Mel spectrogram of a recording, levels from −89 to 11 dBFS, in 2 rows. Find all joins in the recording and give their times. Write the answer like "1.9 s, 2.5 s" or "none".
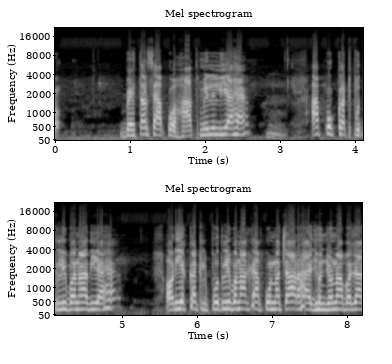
none

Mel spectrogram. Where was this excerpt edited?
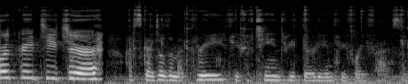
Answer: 1.2 s

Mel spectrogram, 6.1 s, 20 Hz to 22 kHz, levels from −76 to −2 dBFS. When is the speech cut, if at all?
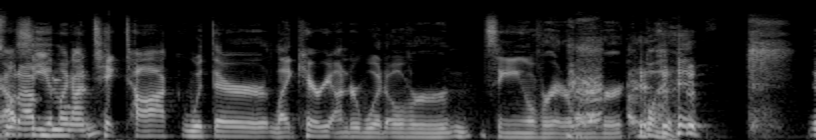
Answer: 4.7 s

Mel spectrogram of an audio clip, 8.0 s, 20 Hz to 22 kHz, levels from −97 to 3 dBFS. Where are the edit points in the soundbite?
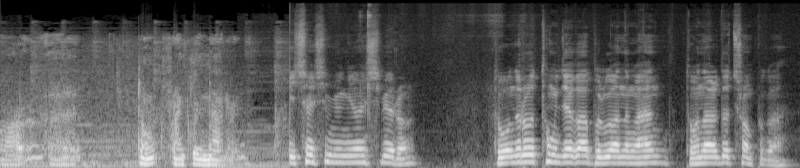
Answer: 2.9 s

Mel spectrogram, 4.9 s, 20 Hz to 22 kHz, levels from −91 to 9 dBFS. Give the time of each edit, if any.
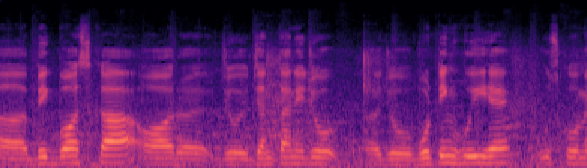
none

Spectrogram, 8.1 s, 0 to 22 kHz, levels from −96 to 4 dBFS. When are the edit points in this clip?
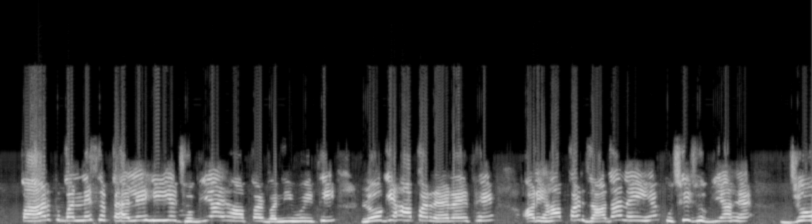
none

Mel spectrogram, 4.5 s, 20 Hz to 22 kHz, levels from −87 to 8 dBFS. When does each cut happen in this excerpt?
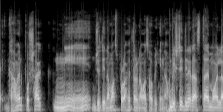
3.4 s

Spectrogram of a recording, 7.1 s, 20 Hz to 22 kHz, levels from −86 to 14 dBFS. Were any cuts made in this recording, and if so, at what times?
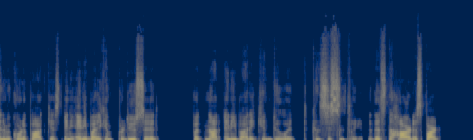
0.9 s, 5.3 s

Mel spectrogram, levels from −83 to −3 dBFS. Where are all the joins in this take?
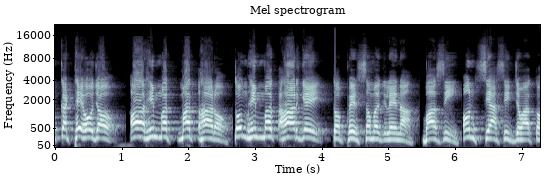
1.0 s, 2.6 s, 4.1 s, 5.6 s

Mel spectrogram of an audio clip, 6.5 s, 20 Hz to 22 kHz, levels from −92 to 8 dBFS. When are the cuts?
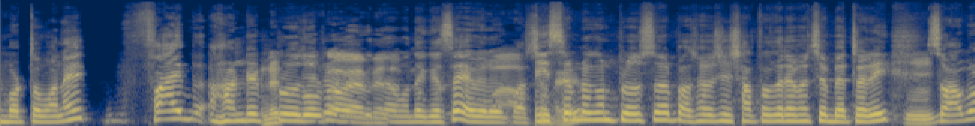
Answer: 3.6 s

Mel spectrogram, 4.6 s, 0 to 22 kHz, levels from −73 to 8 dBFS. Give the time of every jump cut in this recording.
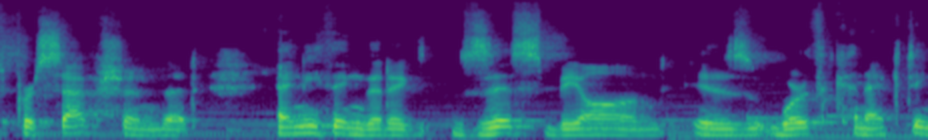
none

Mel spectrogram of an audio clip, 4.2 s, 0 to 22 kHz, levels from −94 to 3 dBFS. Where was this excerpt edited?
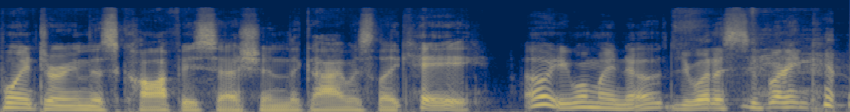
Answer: none

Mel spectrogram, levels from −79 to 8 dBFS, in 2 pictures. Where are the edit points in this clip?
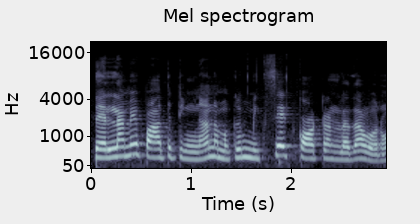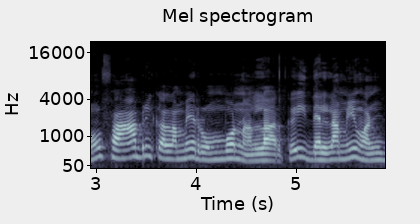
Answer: none

